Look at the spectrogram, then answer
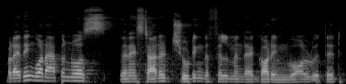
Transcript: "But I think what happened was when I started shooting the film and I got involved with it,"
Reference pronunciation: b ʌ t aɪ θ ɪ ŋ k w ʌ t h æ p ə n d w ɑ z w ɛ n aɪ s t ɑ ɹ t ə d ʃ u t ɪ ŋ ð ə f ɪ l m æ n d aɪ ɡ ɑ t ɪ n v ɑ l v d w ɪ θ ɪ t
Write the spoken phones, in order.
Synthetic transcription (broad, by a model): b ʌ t aɪ t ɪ ŋ k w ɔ t h æ p ə n d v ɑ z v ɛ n aɪ s t ɑ ɹ t ə d ʃ u t ɪ ŋ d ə f ɪ l m æ n d aɪ ɡ ɑ t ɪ n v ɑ l d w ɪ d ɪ t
